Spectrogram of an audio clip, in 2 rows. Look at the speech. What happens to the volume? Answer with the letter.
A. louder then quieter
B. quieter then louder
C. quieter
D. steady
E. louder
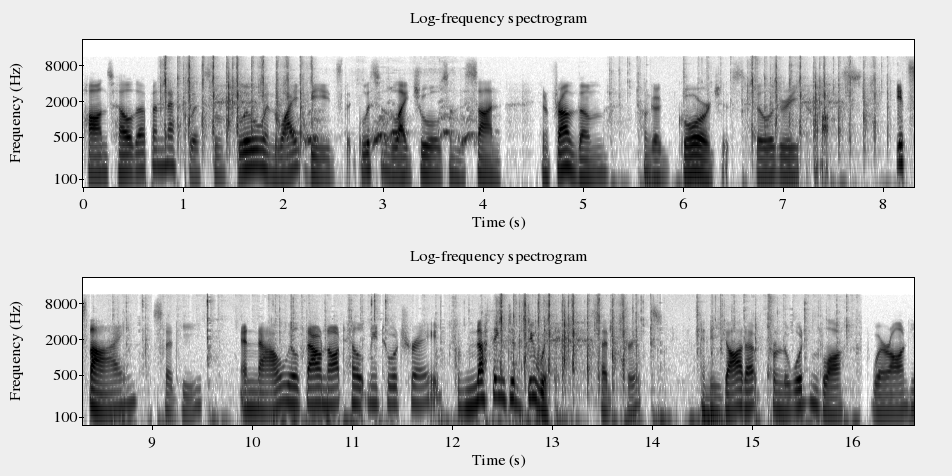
D.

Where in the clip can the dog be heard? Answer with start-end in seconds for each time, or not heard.
2.0-4.2.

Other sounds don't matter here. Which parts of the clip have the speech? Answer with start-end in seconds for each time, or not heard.
0.1-16.5.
